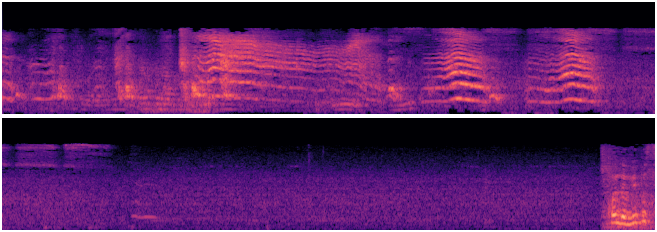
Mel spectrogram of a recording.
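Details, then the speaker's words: Crying infant in a music-therapy demonstration: several wailing bursts, then quiet with a brief sound at the end, the child said to stop crying on recognizing an environment resembling the womb. "então como podemos perceber é é a criança ela parou de chorar por causa que ela conseguiu identificar um ambiente parecido que ela estava há algum tempo atrás"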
